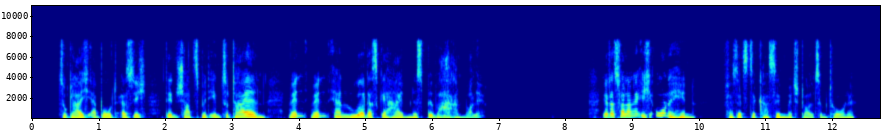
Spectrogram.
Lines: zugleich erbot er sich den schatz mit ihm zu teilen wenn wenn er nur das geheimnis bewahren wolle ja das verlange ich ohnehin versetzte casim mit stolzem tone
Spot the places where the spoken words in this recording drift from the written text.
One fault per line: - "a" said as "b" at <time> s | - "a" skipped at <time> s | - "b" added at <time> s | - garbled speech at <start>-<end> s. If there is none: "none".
none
